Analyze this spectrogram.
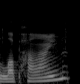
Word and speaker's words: Lapine: morning will be lapine or lepine i'm not sure how that's pronounced please correct me good morning mr chairman member of the committee uh my name is lapine i'm the legislative aide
